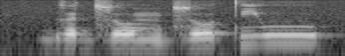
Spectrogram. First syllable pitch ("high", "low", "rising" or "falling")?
low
